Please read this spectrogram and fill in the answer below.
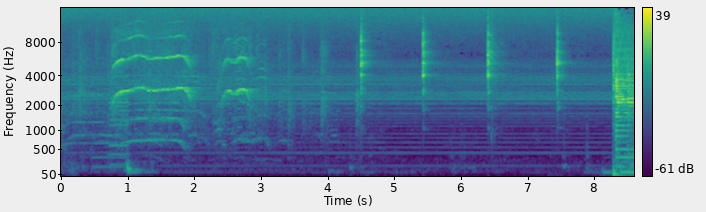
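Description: A drummer's count-in: four sharp drumstick clicks, about a second apart, over a steady amplifier hum. Before them come a couple of short, high held tones in the first three seconds.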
